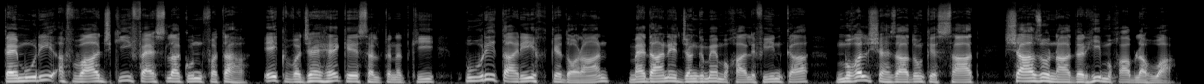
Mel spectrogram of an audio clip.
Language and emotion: Urdu, neutral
